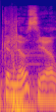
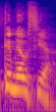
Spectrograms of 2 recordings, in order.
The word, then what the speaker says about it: Gnosia: we're fine you win it is gnosia i'm not re-recording this whole review so enjoy my mispronunciation of nausea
